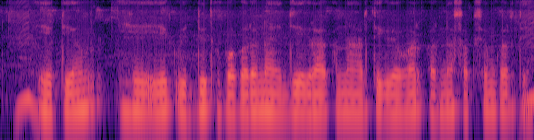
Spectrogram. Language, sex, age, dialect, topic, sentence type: Marathi, male, 18-24, Varhadi, banking, statement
